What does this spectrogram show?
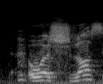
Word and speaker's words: Schloss: working on the farm Schloss is how you say a castle I actually got a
